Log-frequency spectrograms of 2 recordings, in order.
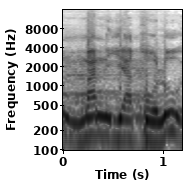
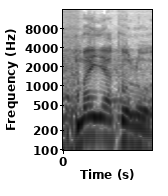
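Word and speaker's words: مَنْ يَأْكُلُ: Misalkan man yaakulu ya, Pak ya. Man yaakulu. Jadi apa dibacanya Pak? May yaakulu. Jadi ketika kita baca may yaqulu tegas gitu Pak ya. May yaquulu amanah gitu ya.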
